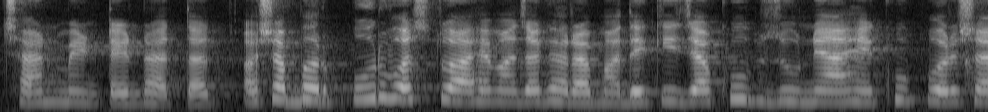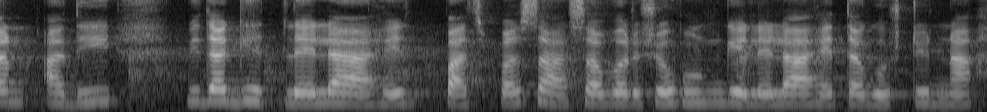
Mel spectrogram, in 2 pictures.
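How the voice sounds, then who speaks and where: A woman chatting through a home vlog voice-over, explaining her cleaning routine with frequent fillers. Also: fairly high pitch. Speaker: vlogger. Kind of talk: casual voice-over vlog narration.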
